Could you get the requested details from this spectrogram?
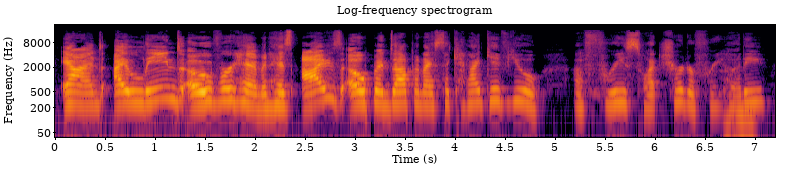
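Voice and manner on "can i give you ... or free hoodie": softly asking, leaning close; quiet, kind offer to a sleeping man; soft-spoken hoodie offer; gentle offer. Retold or imitated. Gently waking a man on the street.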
